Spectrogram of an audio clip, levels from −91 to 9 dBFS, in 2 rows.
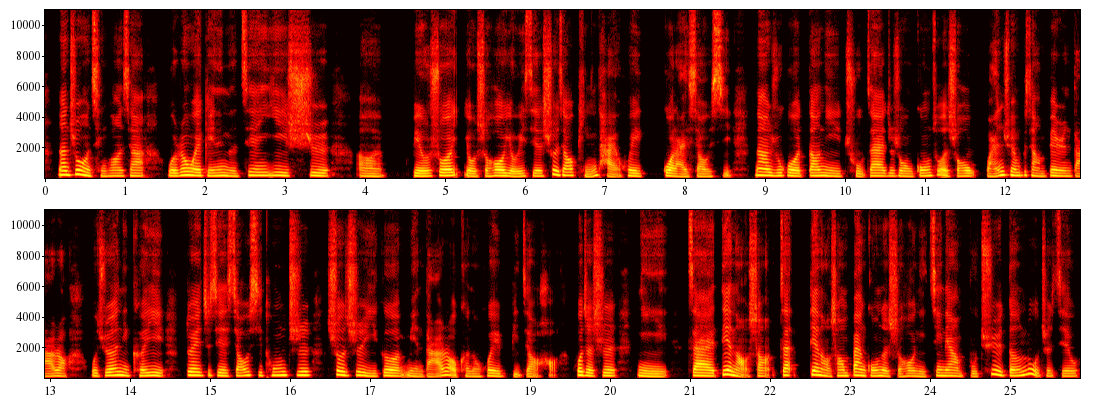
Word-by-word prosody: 那 255 -2 +4
这 250 - +4
种 230 -7 +5
情 170 -2 -6
况 180 +1 -3
下， 180 0 -3 0.3
我 185 - +2
认 225 +4 +4
为 200 -2 +6
给 190 -1 -3
你 195 +1 +1
的 175 -2 -3
建 210 +4 -1
议 210 -1 +1
是， 190 -1 -2 0.3
呃， 170 -1 -4 0.4
比 185 - +2
如 170 0 +3
说 200 +3 +6
有 175 -2 +1
时 165 +2 -4
候 190 +2 +6
有 165 -4 +2
一 165 - -1
些 175 0 -1
社 255 +9 +2
交 215 -2 +2
平 190 -2 -4
台 155 -9 -4
会 175 -3 -1 0.2
过 190 -1 +5
来 155 -2 -2
消 155 +1 -3
息， 155 0 -3 0.2
那 220 -1 +4
如 195 -1 0
果 190 -2 +4
当 195 +2 +1
你 175 -3 -2
处 165 0 -6
在 185 0 0
这 180 0 -6
种 170 -2 -2
工 185 +4 0
作 - - -1
的 - - +2
时 170 0 -5
候， 175 0 0
完 165 +7 0
全 220 -4 +1
不 - - -8
想 185 -6 -4
被 195 +3 0
人 175 -2 0
打 165 -1 -3
扰， 180 -2 -2 0.3
我 185 - -1
觉 190 +3 -4
得 215 - +4
你 220 -4 +3
可 190 0 -2
以 195 -2 +1 0.2
对 220 -2 +4
这 205 - -6
些 200 -2 -1
消 195 +4 -1
息 220 -2 -3
通 220 +2 0
知 230 0 0 0.2
设 250 -3 +2
置 215 0 -1
一 170 -2 -4
个 185 0 +3
免 160 -3 -5
打 150 +6 -2
扰 235 +1 +2
可 170 - -8
能 155 -1 -6
会 165 0 0
比 - - -7
较 - - -4
好。 - - -10 0.2
或 230 - +7
者 195 -3 +2
是 190 0 -1 0.2
你 160 -4 -1 0.2
在 190 -3 +5
电 270 +6 +5
脑 190 - +1
上 180 +4 -4
在 220 -1 0
电 260 -2 +6
脑 195 -5 0
上 190 +2 -1
办 210 -1 +3
公 180 0 +1
的 180 - +2
时 155 - -6
候， 170 +2 -3
你 160 -2 -5
尽 190 +6 -2
量 185 -2 -1
不 160 -2 -8
去 250 - 0
登 195 0 +1
录 290 +2 +1
这 175 - -8
些， 170 0 -6
185 Hz, 250 characters per minute, -21 LUFS, 170-210 Hz, 0.4 s, 或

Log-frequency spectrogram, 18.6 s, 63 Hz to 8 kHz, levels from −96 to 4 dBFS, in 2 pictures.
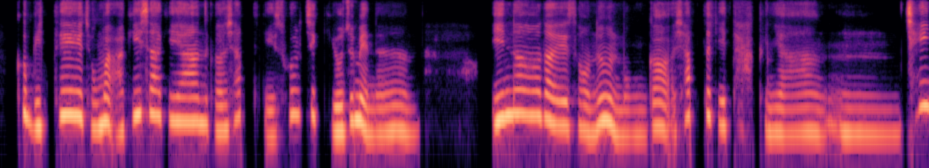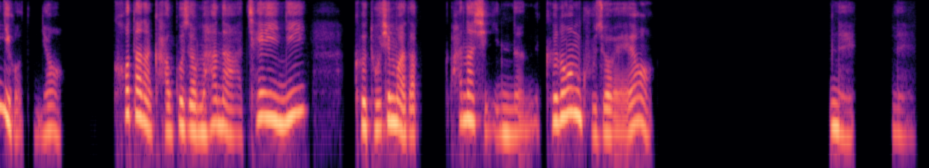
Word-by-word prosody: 그 300 - 0
밑에 280 +6 +3
정말 225 -1 +2
아기자기한 245 - +1
그런 190 -3 -4
shop들이 195 -7 -9
솔직히 290 - -6
요즘에는 185 -3 +1 0.7
이 250 +3 +6
나라에서는 240 - +2
뭔가 165 +5 -6
shop들이 275 -4 -5
다 - - -15
그냥 175 -3 -6
음 175 -3 -8
체인이거든요. 220 - 0 0.5
커다란 285 -8 +3
가구점 190 0 0
1 180 -3 -2
체인이 270 - +3 0.4
그 210 - +2
도시마다 200 -3 +2 0.3
1 260 0 +2
씩 235 -7 -2
있는 175 +4 -6
그런 275 +5 +5
구조예요. 180 +2 -3 1.8
네. 190 -7 -2 0.4
네. 170 -2 -17
210 Hz, 240 characters per minute, -20 LUFS, 180-265 Hz, 1.8 s, 이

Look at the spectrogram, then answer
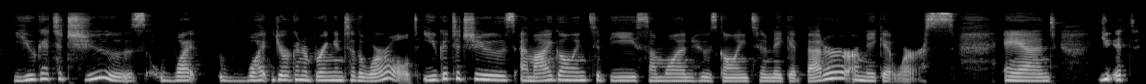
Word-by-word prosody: you 205 +6 0
get 255 0 -2
to 260 - -2
choose 225 - +2
what 180 +2 -2 0.2
what 175 +4 -3
you're 205 -2 +2
going 210 +1 -1
to 200 - +1
bring 190 0 0
into 190 +1 0
the 180 - -1
world. 175 - -1
You 200 +1 +1
get 260 +4 -1
to 275 - +1
choose, 220 -6 +3
'Am 175 -2 0
I 175 +3 +2
going 195 -2 0
to 205 0 -3
be 175 -1 -3
someone 170 -1 -2
who's 165 0 -3
going 155 -1 -1
to 155 +1 -4
make 155 -1 -2
it 150 - -5
better 260 - +2
or 210 - 0
make 175 -2 -2
it - - -2
worse?'" - - +4 0.5
And 170 -2 +1 0.4
you 235 +3 +4
it 215 +1 -1
185 Hz, 190 wpm, -22 LUFS, 170-210 Hz, 0.5 s, worse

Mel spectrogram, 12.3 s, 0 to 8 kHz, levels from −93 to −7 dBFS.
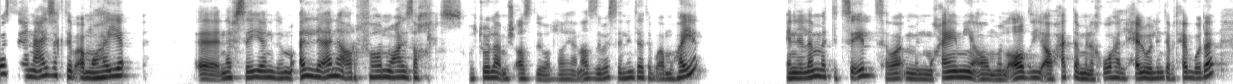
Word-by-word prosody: بس 260 0 0
يعني 190 -2 0
عايزَك 215 +4 0
تبقى 175 -5 +1
مهيأ 175 +8 +3 0.7
آآ 125 -2 +2
نفسيًا 160 +3 +2
لم" 150 -3 -1
قال: 190 -1 +3
"أنا 195 -1 +3
قرفان 170 +4 -2
وعايز 170 -1 +1
أخلص." 155 - -6
قُلت 130 +3 -10
له: 160 - +3
"لأ، 160 -1 +2
مش 135 0 -6
قصدي 130 -2 -4
والله 120 +2 -8
يعني 115 0 -6
قصدي 135 0 -3
بس 155 +2 -4
إن 145 - -2
أنت 160 +1 -1
تبقى 145 -5 -4
مهيأ 165 - +2 0.9
إن 145 0 +4
لمّا 170 +6 +2
تتسئل 185 +5 -1
سواء 140 -3 -1
من 130 -3 -2
محامي 160 +7 +3
أو 125 - -1
من 115 -1 -3
قاضي 160 0 +3
أو 130 - +3
حتّى 165 +4 -2
من 135 -3 +1
أخوها 150 +6 -2
الحلو 145 +1 +2
اللي 145 +1 0
أنت 150 0 -2
بتحبه 150 +2 -2
ده 290 - +3
155 Hz, 215 wpm, -25 LUFS, 135-170 Hz, 0.9 s, إن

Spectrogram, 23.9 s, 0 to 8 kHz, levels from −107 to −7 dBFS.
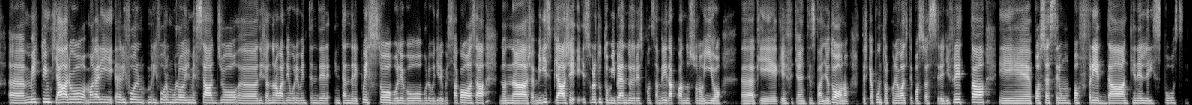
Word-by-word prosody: ehm, 180 -1 +1
metto 225 +3 -1
in 240 0 +3
chiaro 215 0 +4
magari, 205 0 -1
ehm, 210 0 -6
rifolm 210 -1 -3
riformulo 200 0 -3
il 195 +1 -2
messaggio, 190 0 0
ehm, 170 -1 -1
dicendo: 180 +1 -5
"No 185 - +2
guarda 180 0 +1
io 185 - -6
volevo 180 0 -6
intendere 175 +1 -6
intendere 175 -2 -5
questo, 195 0 0
volevo 170 0 -3
volevo 170 -1 -10
dire 170 -1 -7
questa 180 +1 -6
cosa, 180 -1 +4 0.3
non 175 0 -4 0.3
cioè, 155 -2 -3
mi 180 +3 -4
dispiace." 185 -5 +6
E - - -25
e - - -6
soprattutto 215 0 -3
mi 180 -1 -2
prendo 180 0 +2
le 175 - -2
responsabilità 175 +1 -1
quando 175 0 -2
sono 170 0 -6
io, 165 -2 0 0.4
ehm, 160 -1 0
che 155 -2 -1
che - - -5
effettivamente 165 0 -5
sbaglio 160 +1 -3
tono, 160 -6 +2 0.2
perché 170 0 -8
appunto 195 -1 -4
alcune 175 0 -5
volte 180 0 0
posso 165 -1 -7
essere 160 0 -4
di 175 +3 -7
fretta, 210 +1 +4 0.3
ehm, 170 -1 0
posso 175 +2 0
essere 180 +1 -1
un 175 0 -5
po' 185 +3 -2
fredda 180 -2 +1
anche 175 +1 +4
nelle 175 -1 -2
risposte 175 +1 -9
180 Hz, 155 wpm, -22 LUFS, 170-195 Hz, 0.4 s, dispiace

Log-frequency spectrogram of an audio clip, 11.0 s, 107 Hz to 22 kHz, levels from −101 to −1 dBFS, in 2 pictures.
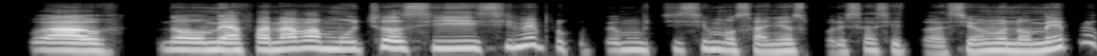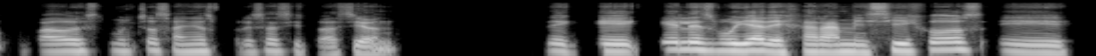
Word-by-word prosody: ¡guau!, 190 -3 +9 0.3
no 200 -1 +1
me 200 -1 +4
afanaba 205 +4 +5
mucho. 215 +2 -1
Sí, 230 +1 -2
sí 255 +3 -7
me 310 +2 -1
preocupé 190 -6 -15
muchísimos 195 -1 -7
años 170 +1 -4
por 155 - -18
esa 185 +4 -9
situación. 170 0 -8
Bueno, 180 -2 -1
me 200 +5 0
he - - -2
preocupado 170 - -7
muchos 175 +1 -11
años 170 0 -6
por - - -23
esa 175 +3 -9
situación 145 - -8 0.7
de 170 -3 -7
que 170 -2 -2
qué 205 - -1
les 200 -2 +2
voy 180 0 +2
a 185 - +6
dejar 165 0 0
a 160 - +3
mis 160 +3 -3
hijos, 195 +3 -2
eh, 155 -4 -5
180 Hz, 185 wpm, -23 LUFS, 170-205 Hz, 0.7 s, guau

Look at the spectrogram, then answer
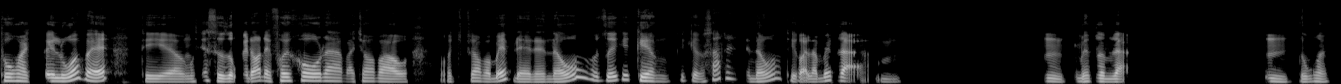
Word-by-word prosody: thu 170 -1 +4
hoạch 155 -3 +3
cây 155 0 +4
lúa 175 - +6
về - - +5
ấy, 165 +5 +6 0.3
thì, 135 -1 0
ờ, 125 -1 0
mình 130 +1 -6
sẽ 190 - -8
sử 150 -5 +1
dụng 140 0 +3
cái 145 - -2
đó 155 +3 +5
để 160 -3 +1
phơi 170 +2 +2
khô 170 -1 +4
ra 160 -2 0
và 130 -2 -8
cho 150 -1 -2
vào, 130 -3 +2 0.3
ờ, 130 - -9
ch - - -28
cho 155 -1 +1
vào 130 -2 -1
bếp 215 - +3
để 130 -1 0
để 120 +1 -2
nấu 130 - +2 0.2
dưới 175 +2 +3
cái 215 +1 -2
kiềng, 150 -6 +2
cái 180 - -12
kiềng 145 -4 -4
sắt 220 - -5
ấy, 270 -3 -8
để - - -13
nấu 160 - 0
thì 135 - -2
gọi - - +1
là 130 - -1
bếp 175 +7 -1
rạ. 170 - +3 0.3
Ừm. 125 -1 -14 1.4
Ừm, 140 -4 -3 0.2
bếp 135 +1 -1
rơm 140 -2 +1
rạ. 130 - +3 1.4
Ừm, 145 - -3 0.2
đúng 125 +1 -4
rồi. 135 -3 -2
145 Hz, 230 wpm, -23 LUFS, 130-170 Hz, 1.4 s, lúa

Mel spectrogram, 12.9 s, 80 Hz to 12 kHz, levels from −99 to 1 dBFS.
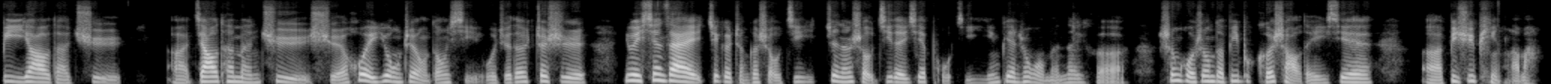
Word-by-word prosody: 必 200 -4 -3
要 175 -3 +4
的 135 -3 -6
去， 130 -1 -6 0.4
呃， 135 -1 -4
教 190 0 +7
他 195 - -1
们 160 -5 -3
去 165 -5 -3
学 130 +1 -3
会 185 +2 +4
用 185 -2 +1
这 185 - 0
种 155 - -3
东 145 +3 -4
西。 - - -8
我 130 0 -6
觉 145 - -3
得 180 +2 0
这 205 +3 +1
是 170 -5 -1 0.3
因 230 - +1
为 225 - +8
现 240 +2 +3
在 195 -8 +9
这 210 - -1
个 180 -3 0
整 - - -9
个 160 - -2
手 115 -7 -4
机 180 +8 -9
智 215 - +2
能 180 0 0
手 - - -1
机 185 - -5
的 165 - +3
一 - - -5
些 175 +4 -1
普 - - -13
及 - - -11
已 135 +1 -18
经 150 +4 -7
变 185 0 0
成 185 0 -2
我 145 - -4
们 115 - -8
那 155 0 -5
个 70 - -6 0.3
生 230 0 0
活 185 -5 +3
中 205 +2 +1
的 180 - +1
必 210 +4 -3
不 210 0 -9
可 180 0 0
少 110 - +1
的 115 - -5
一 130 +1 -5
些， 160 +2 +1 0.4
呃， 125 -3 -2
必 200 - 0
需 205 +4 +1
品 205 - -5
了 - - -5
嘛。 - - -8
175 Hz, 300 characters per minute, -25 LUFS, 145-190 Hz, 0.4 s, 在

